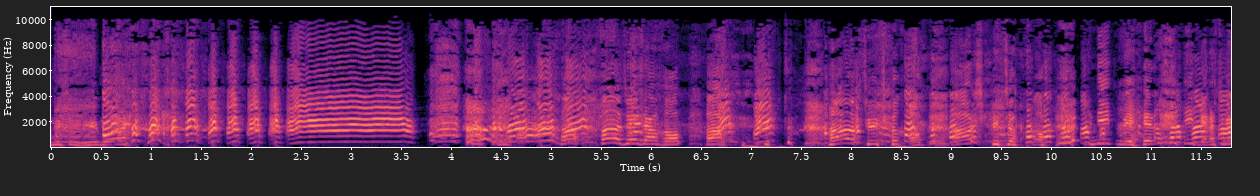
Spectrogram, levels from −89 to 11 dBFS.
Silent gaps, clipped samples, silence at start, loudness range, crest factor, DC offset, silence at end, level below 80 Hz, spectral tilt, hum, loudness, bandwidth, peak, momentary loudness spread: none; under 0.1%; 0 s; 4 LU; 16 dB; under 0.1%; 0 s; -48 dBFS; -0.5 dB/octave; none; -15 LUFS; 10.5 kHz; 0 dBFS; 7 LU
